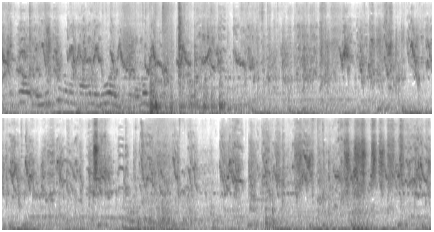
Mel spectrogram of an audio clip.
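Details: Two budgies give steady, buzzy warbling chatter with scattered squeaks and chirps, fairly even in loudness, over a low background hum.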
